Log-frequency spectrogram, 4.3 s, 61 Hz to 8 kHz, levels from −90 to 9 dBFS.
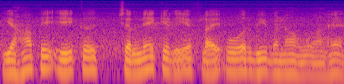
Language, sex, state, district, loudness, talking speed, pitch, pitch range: Hindi, male, Chandigarh, Chandigarh, -18 LUFS, 155 wpm, 120 Hz, 105-125 Hz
